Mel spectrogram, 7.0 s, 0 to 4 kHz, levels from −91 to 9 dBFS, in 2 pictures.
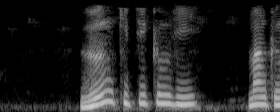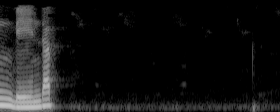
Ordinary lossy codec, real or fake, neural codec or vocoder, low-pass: MP3, 24 kbps; fake; codec, 44.1 kHz, 7.8 kbps, Pupu-Codec; 3.6 kHz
